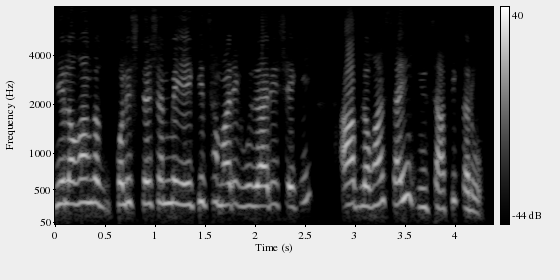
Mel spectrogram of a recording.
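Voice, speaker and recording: A woman's voice: sits high, steady tone, a little fast, no echo, muffled recording. A woman with a Hyderabadi Urdu accent, giving an urgent, pleading complaint in a street interview. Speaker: interviewee in a land dispute.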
